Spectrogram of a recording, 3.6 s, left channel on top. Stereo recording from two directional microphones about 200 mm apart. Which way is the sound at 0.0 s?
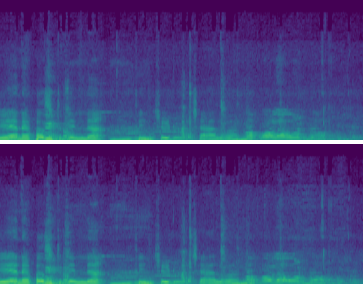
5° right (ahead or behind).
